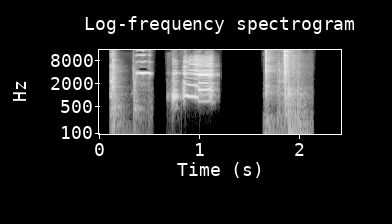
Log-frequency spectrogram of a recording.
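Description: Chicken sounds: two short clucks, then a short pitched call about three-quarters of a second in, and a louder, rougher squawk near the end.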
